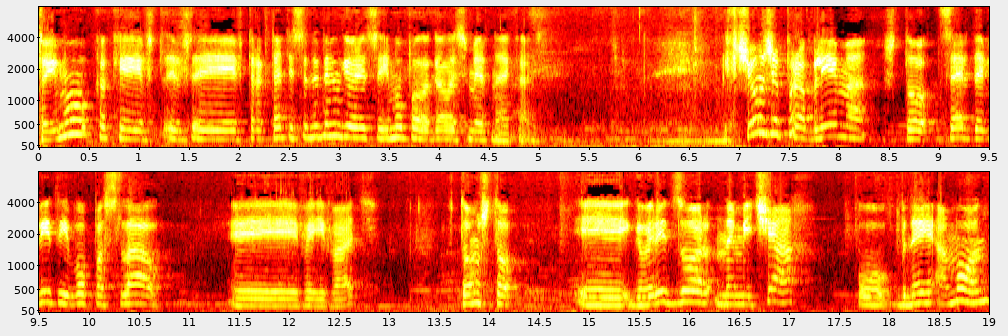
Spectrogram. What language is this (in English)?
Russian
